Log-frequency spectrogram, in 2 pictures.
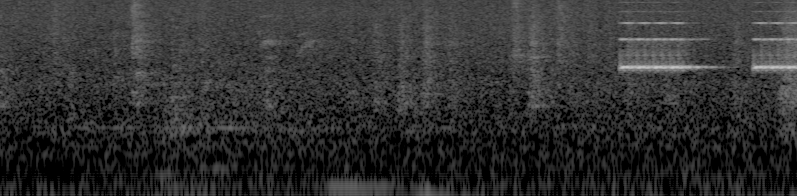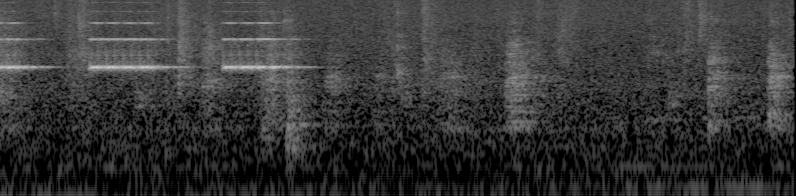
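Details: Four short electronic beeps repeated about a second apart over quiet room noise and soft clicks.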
